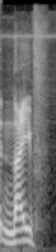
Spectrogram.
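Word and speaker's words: knife: इसी तरह से नाइफ। नाइफ में के साइलेंट है क्योंकि एन से पहले आया है तो के का उच्चारण नहीं है और सिर्फ नाइफ।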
